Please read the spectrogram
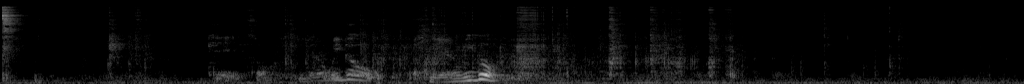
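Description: A Scorpion Exo-510 Air full-face motorcycle helmet being handled and pulled on over eyeglasses: a sharp click at the start, then rubbing and small knocks of the shell and padding. In the middle, a muffled voice with gliding pitch sounds for a few seconds.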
